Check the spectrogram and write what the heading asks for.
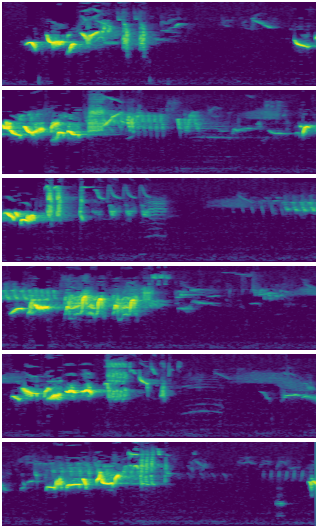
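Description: A songbird singing in repeated phrases of quick chirps and trills, each two or three seconds long, with pauses of a second or two between them.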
